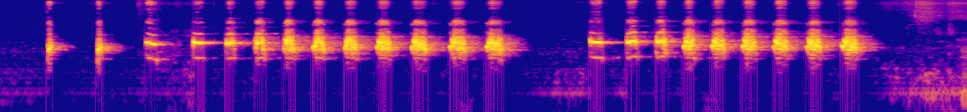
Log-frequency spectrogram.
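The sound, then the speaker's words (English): Turkey yelps on a bat wing style mouth call, clear at first and rolling into a raspier tone. Loud, sharp notes form a long rhythmic run that quickens, then after a brief pause a second run follows, with no talk. “the bat wing style call, you know, I run all my air sort of down the right side of that call to get that clearness, and then roll it over into a raspier type yelp. It would sound something like this.”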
